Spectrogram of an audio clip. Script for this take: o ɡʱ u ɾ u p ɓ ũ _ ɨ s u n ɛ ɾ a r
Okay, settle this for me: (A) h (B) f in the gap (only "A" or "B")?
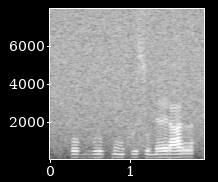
B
